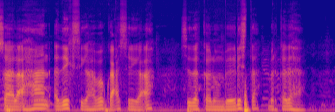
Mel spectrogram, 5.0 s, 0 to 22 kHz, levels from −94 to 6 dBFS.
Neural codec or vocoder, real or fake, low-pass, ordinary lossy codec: none; real; none; none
